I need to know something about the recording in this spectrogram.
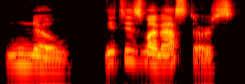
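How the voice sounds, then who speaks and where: A woman's voice: low voice, slow pace. Woman doing a polite French manservant, stuffy-nosed. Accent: attempted French. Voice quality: congested nose.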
